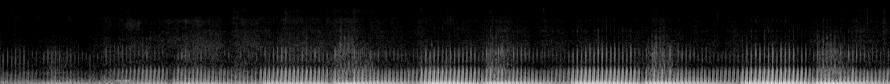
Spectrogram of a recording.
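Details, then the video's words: Domestic cat purring steadily, close and loud: deep buzzing rumble rising and falling in regular phrases of roughly a second, each inhale and exhale audible as alternating swells. "Purring Cat ASMR"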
